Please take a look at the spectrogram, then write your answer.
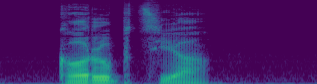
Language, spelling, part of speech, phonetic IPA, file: Polish, korupcja, noun, [kɔˈrupt͡sʲja], Pl-korupcja.ogg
